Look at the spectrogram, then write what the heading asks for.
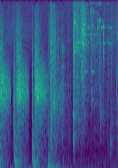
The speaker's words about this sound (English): Okay, hey, that punching sound effect is going to work right now as we are going to use it for the segment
